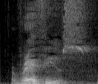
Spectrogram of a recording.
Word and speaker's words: refuse: como n Okay y se pronuncia refuse Okay refuse cuando está utilizado como sustantivo refuse refuse Okay refuse the Stress is on the first sy o sea el acento está en la primera sílaba and it refers to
